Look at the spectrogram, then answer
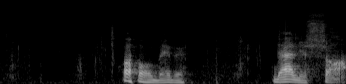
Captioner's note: laughs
